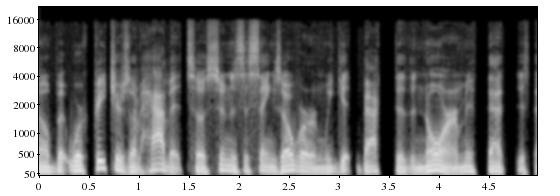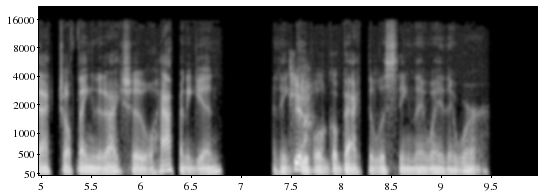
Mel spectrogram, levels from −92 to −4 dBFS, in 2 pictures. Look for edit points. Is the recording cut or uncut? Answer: cut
